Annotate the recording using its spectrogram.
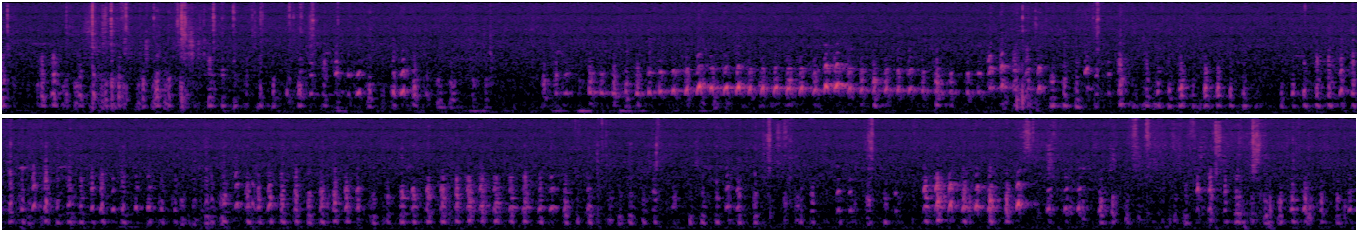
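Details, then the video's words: Ferret squeaking happily while wrestling and playing, with continuous low chuckling sounds and a higher squeaky tone rising at times, alongside soft pattering movement noises indoors. "Frettchen quietsch vergnügt"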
